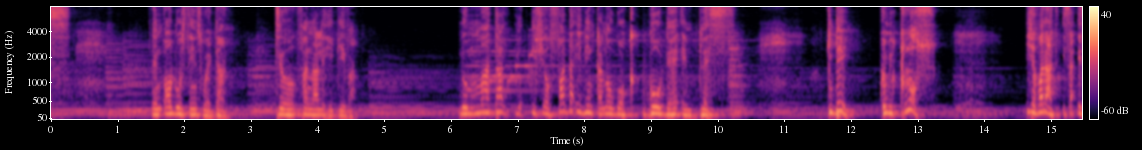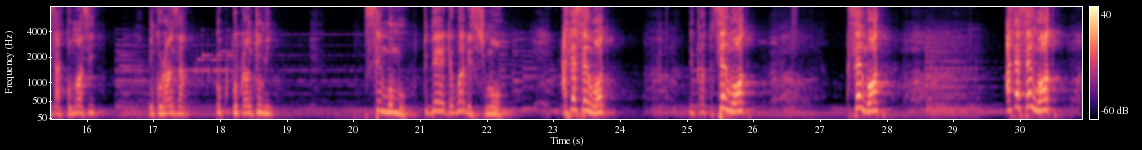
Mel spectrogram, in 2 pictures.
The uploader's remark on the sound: Preached at LCC Goshen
